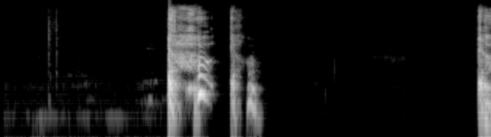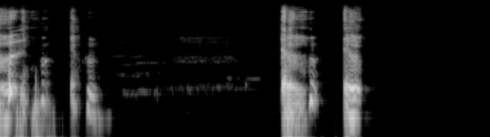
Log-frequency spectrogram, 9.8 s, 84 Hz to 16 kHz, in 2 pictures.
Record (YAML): three_cough_length: 9.8 s
three_cough_amplitude: 32768
three_cough_signal_mean_std_ratio: 0.26
survey_phase: beta (2021-08-13 to 2022-03-07)
age: 18-44
gender: Female
wearing_mask: 'No'
symptom_cough_any: true
symptom_runny_or_blocked_nose: true
symptom_fatigue: true
symptom_headache: true
symptom_onset: 3 days
smoker_status: Never smoked
respiratory_condition_asthma: false
respiratory_condition_other: false
recruitment_source: Test and Trace
submission_delay: 2 days
covid_test_result: Positive
covid_test_method: ePCR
